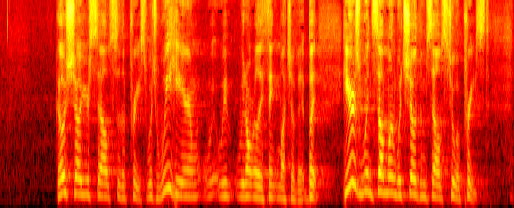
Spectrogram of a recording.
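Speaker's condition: No condition

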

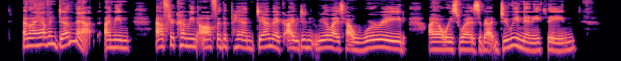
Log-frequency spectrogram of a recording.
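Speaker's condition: No condition

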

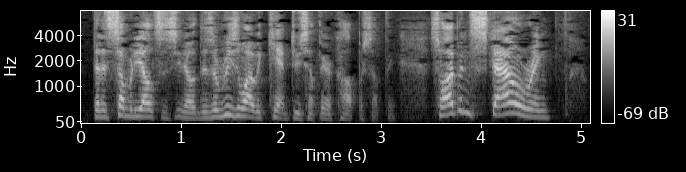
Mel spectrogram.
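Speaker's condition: No condition

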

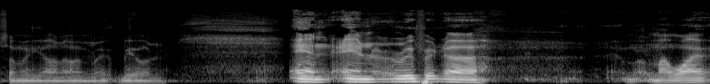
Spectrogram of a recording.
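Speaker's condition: Parkinson's

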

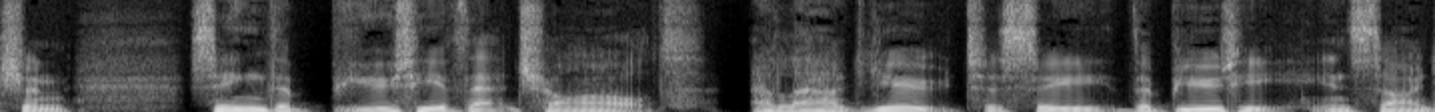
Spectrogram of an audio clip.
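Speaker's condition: No condition

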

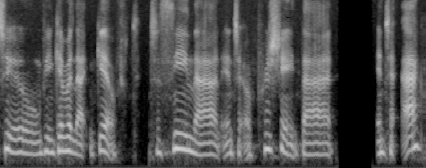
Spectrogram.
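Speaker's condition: ALS; voice already not great when podcast started, progressively worsening

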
